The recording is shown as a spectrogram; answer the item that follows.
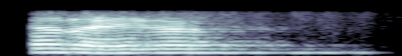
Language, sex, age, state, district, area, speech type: Hindi, male, 60+, Madhya Pradesh, Gwalior, rural, conversation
